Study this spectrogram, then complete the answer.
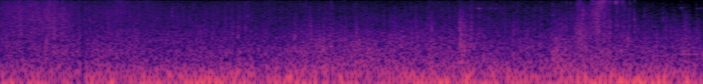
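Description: Fire pumped into an enemy machine in the Horizon Zero Dawn video game, a dense, steady roaring rumble like a burning blast, continuous with brief crackling bursts near the end, no talk.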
